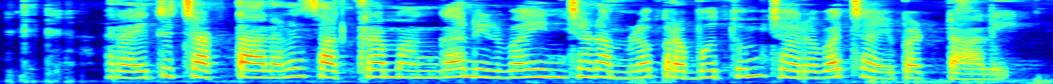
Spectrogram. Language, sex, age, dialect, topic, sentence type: Telugu, female, 25-30, Telangana, agriculture, statement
